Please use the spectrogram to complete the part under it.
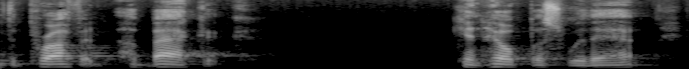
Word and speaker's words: Habakkuk: I would tell you, first of all, I'm going to tell you, that's the way I pronounce his name. You might have a different way of pronouncing it, and that's okay. I think this is as close as I'm going to get. It's Habakkuk.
